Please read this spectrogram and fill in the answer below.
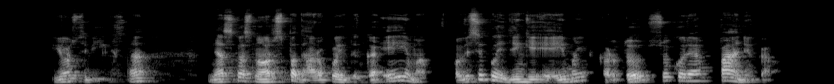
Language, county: Lithuanian, Šiauliai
